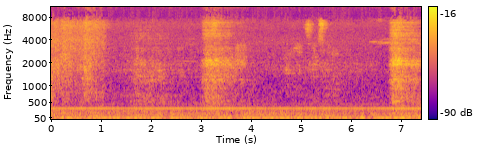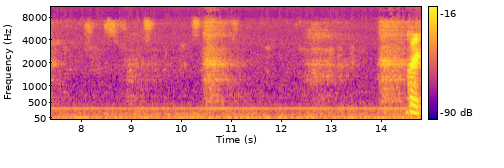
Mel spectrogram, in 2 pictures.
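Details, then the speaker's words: Adult male patient during a head-to-toe physical assessment takes five slow, deep breaths on request as the examiner moves the stethoscope over the lungs, each a soft airy rush in a quiet room; deep breathing. "now as I go through listening to your lung sounds I'd like you to just take a breath every time I move my stethoscope okay"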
